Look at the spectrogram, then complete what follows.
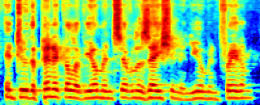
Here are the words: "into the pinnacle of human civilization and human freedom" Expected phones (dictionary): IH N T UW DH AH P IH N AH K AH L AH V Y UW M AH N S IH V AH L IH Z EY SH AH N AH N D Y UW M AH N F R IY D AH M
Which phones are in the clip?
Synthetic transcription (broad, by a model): IH N T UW DH AH P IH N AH K L AH V Y UW M AH N S IH V AH L IH Z EY SH AH N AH N Y UW M AH N F R IY D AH M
